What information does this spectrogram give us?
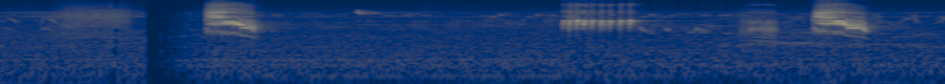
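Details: A black drongo gives harsh, high rasping bursts, one a rapid stuttering rattle, spaced a couple of seconds apart with a brief thin whistle between; a male Asian koel may call in the background.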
